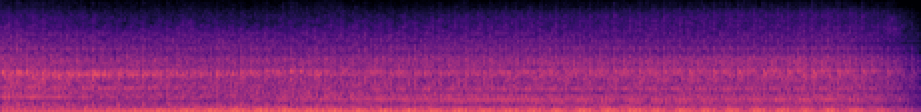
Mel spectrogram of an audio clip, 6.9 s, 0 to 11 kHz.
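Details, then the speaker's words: 1995 Ford F350 XLT 4x4 7.3 diesel, ZF5 manual, daily-driven: deep even diesel clatter at steady warm idle, no misses or knocks, then switched off; starts well, good clutch and gears; normal idle. "The clutch feels good and uh the gears feel feel good. So, it's a good running truck and sounds really nice, too."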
